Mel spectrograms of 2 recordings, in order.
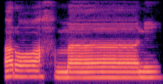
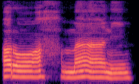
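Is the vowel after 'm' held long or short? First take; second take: long; short. First: The vowel after m is held too long. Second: The vowel after m is held two beats. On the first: The speaker calls it wrong. "membaca huruf mim yang berharokat fathah lebih dari dua harokat" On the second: The speaker calls it right. "Cara membaca yang benar adalah"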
